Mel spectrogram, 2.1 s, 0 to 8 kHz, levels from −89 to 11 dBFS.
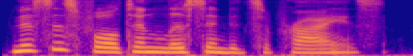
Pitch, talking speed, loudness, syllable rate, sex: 240 Hz, 145 wpm, -15 LUFS, 5.5 syllables/s, female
